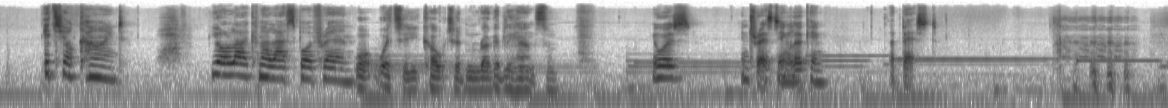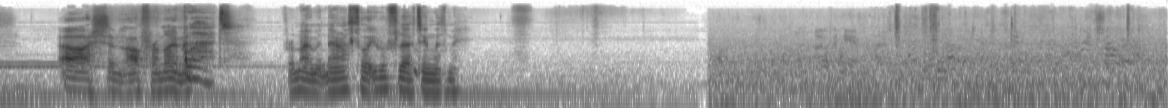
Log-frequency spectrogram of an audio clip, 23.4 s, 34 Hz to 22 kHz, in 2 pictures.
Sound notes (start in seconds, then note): 5.5 scoffing; 10.6 laughing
